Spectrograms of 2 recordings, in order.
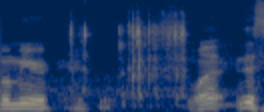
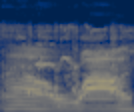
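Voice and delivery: usual speaking voice

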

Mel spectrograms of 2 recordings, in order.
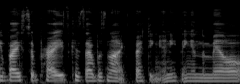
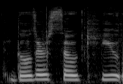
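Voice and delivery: usual speaking voice

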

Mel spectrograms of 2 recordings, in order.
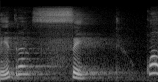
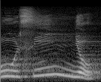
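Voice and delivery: URSINHO higher and slow, syllables stretched; 4 semitones higher, much slower than usual. Shown as a demonstration. Teacher confirming the word for pupils, URSINHO syllable by syllable. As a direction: draw out each syllable of URSINHO.

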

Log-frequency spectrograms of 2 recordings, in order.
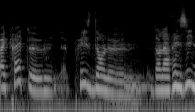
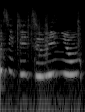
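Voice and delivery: cutesy squeal; 12 semitones higher, slower than usual. Real, not acted. Delighted by origami lily of the valley.

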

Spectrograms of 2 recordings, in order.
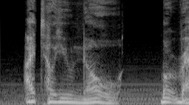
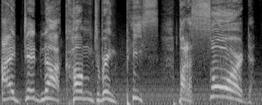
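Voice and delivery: screaming sermon; 9 semitones higher than usual. Acted. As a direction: scream it to whip up the crowd. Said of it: "screaming at the top of his lungs".

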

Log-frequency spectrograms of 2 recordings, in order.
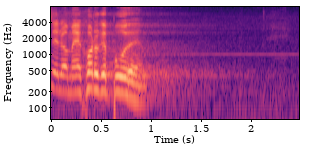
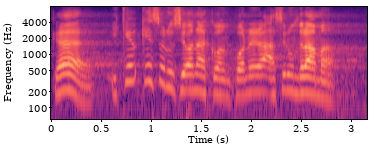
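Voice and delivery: normal talking voice

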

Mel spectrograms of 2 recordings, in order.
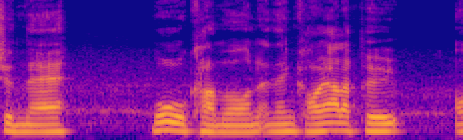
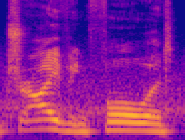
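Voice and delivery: normal talking voice

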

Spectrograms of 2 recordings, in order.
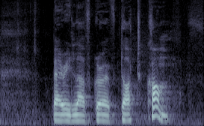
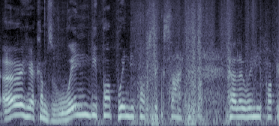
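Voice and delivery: excited pet talk; 6 semitones higher than usual. Real, not acted. Pianist greeting her dog Wendy Pop, high delighted cooing. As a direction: greet the dog like she's the best thing in the room.

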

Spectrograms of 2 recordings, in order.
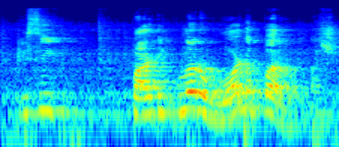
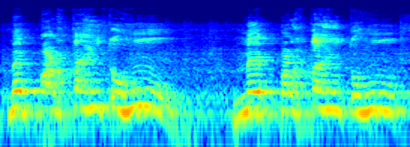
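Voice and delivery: mock angry talk-back, pitched up; angry retort; 7 semitones higher than usual. The kid answers the scolding parents back, in mock anger. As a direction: snap back at the parents, stressing पढ़ता. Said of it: "anger create होता है और आप बोलते हैं".

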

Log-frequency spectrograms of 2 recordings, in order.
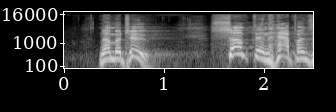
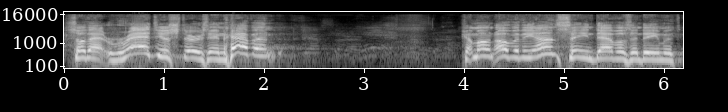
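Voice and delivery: louder, emphatic preacher's declaration; full-force preaching; 3 semitones higher, 4 dB louder than usual. Acted. Pastor telling the devil lack can't rule, emphatic preaching. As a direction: tell the devil straight, no doubt.

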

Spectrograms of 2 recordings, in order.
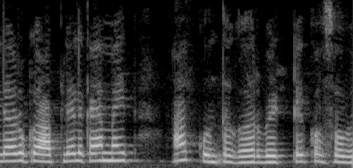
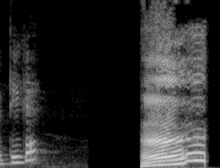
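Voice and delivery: loud, drawn-out playful rising question; teasing; 4 semitones lower, 8 dB louder, much slower than usual. Acted. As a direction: stretch it out as a cheeky dare. Teasing threat to her fiancé. (खोडकरपणे, लांबवत विचारलेलं)

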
